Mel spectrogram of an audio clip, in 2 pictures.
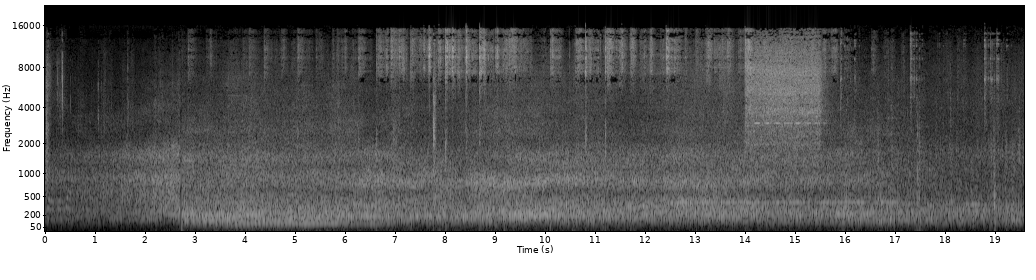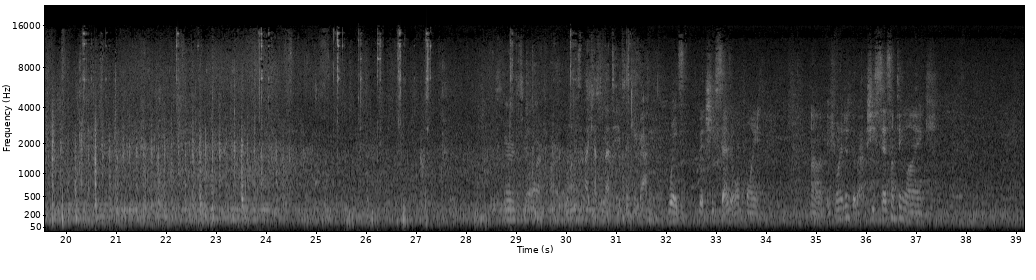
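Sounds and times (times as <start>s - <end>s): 
city bus road noise: 0.0s - 39.1s
general street traffic: 0.0s - 39.1s
city bus heavy engine rumbling past a bus stop: 2.3s - 32.5s
brief airy hiss: 11.8s - 15.8s
speech: 35.4s - 37.4s.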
